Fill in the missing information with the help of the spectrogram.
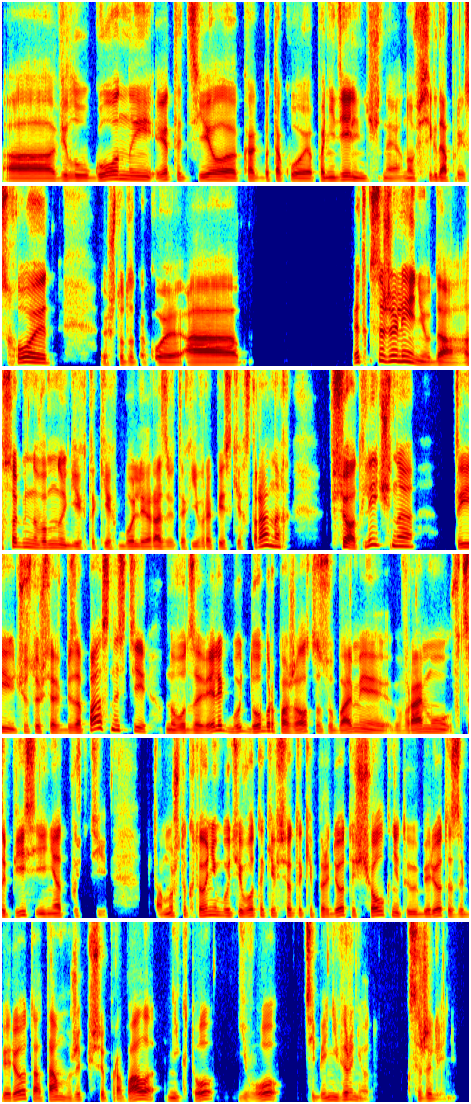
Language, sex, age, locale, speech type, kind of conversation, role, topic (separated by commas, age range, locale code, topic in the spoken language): Russian, male, 20-24, ru-RU, conversation, podcast, guest, Как хобби помогает справляться со стрессом?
